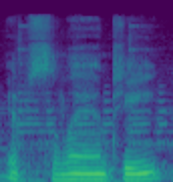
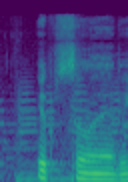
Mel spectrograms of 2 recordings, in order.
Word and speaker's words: Ypsilanti: In 1880s, the post office here in Ypsilanti, it's Ypsilanti, not Ypsilanti, because in the Greek, the Y is pronounced like an I.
